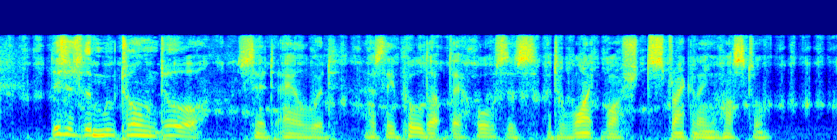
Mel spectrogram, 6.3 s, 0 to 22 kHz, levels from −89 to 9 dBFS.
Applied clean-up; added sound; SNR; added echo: none; Domestic sounds, home sounds; 15 dB; none.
